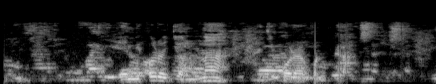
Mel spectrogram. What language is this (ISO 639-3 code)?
lug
